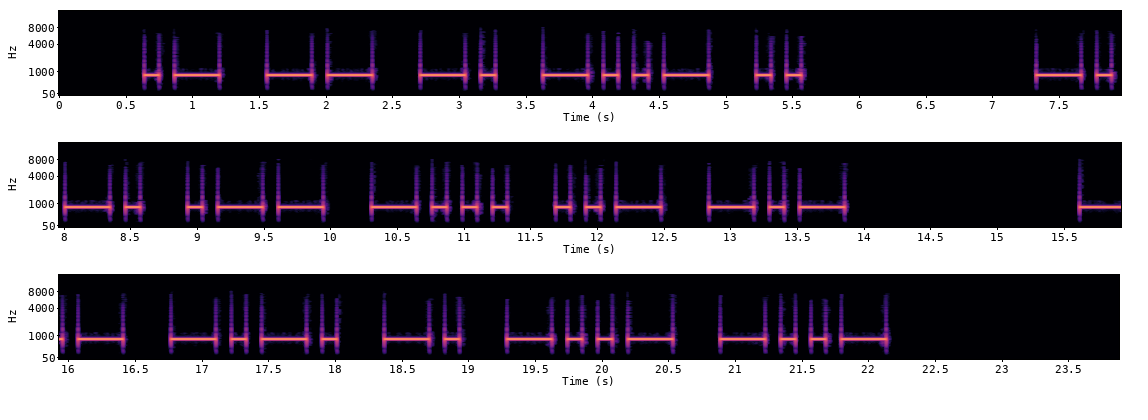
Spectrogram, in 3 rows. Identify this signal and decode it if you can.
Morse code, heard as a keyed tone, about 10 wpm, 800 Hz. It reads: AMNXI CWBUK MCNXX
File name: LEZIONI / 6 PKX0 / 6 PKX 10wpm 2426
